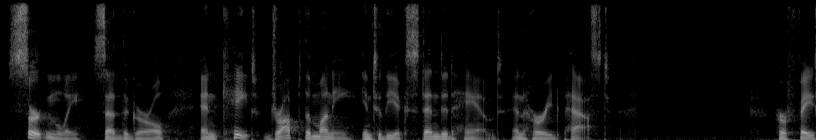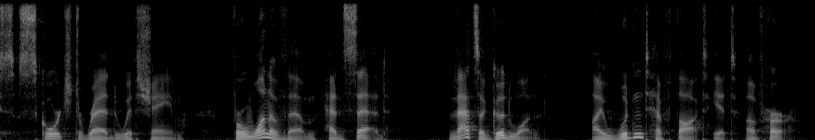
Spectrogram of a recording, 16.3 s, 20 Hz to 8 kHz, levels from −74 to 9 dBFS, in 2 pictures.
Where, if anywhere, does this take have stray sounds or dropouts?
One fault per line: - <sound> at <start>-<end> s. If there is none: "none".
none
